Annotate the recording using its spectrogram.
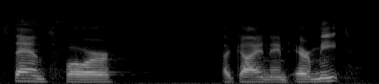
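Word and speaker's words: Hermite: for a guy named herit who didn't actually pronounce the h but let's pronounce it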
